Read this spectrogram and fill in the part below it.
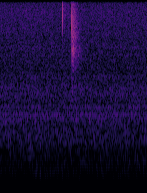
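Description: A small wooden doll is set down on a table with a soft knock.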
